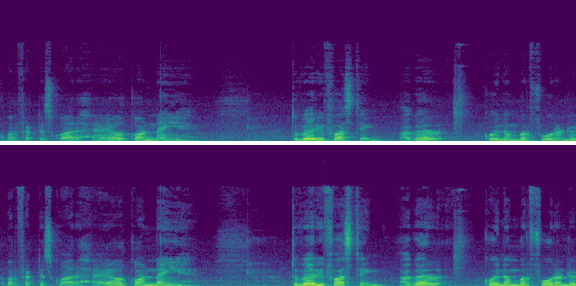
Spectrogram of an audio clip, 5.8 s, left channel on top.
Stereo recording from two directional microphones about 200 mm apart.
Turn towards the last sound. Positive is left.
turn(degrees=-40)  # may be behind; listen again after turning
